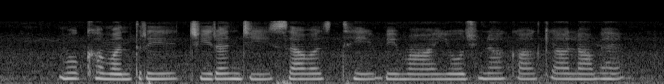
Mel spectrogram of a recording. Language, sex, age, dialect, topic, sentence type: Hindi, female, 18-24, Marwari Dhudhari, banking, question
